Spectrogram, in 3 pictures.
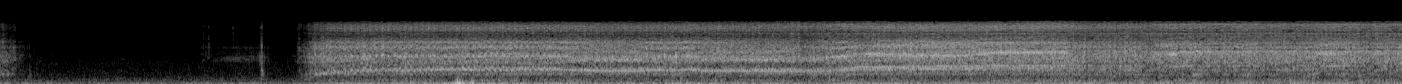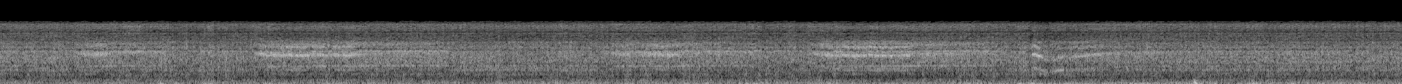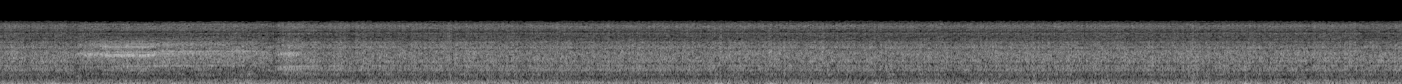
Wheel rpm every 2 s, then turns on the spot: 40, 30, 160, 160, 190, 230, 230, 230, 230, 230, 230, 220, 200, 230, 230, 230, 240, 230, 230, 230, 230.
none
